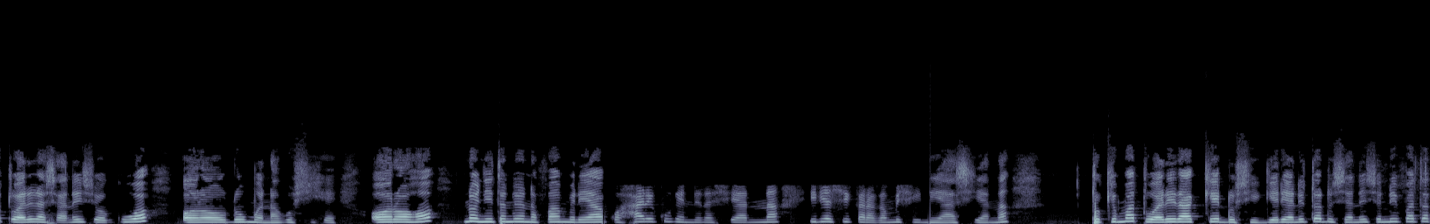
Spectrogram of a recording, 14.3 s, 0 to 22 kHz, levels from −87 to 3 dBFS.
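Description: At 6.03 s speech turns dull and quieter, losing everything above 3.8 kHz, until 9.31 s. The input has likely switched to a poorer device.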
